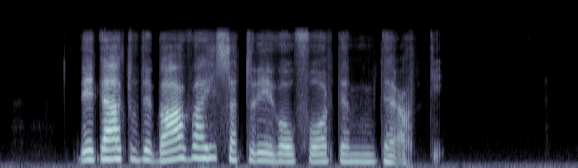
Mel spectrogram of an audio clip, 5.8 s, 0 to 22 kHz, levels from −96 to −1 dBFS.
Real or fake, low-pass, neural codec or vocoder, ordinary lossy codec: fake; 9.9 kHz; autoencoder, 22.05 kHz, a latent of 192 numbers a frame, VITS, trained on many speakers; Opus, 16 kbps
